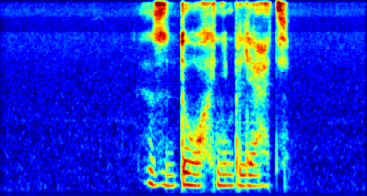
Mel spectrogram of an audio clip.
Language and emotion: Russian, angry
